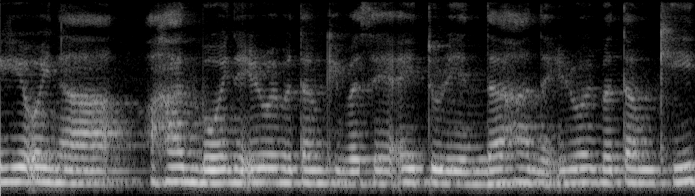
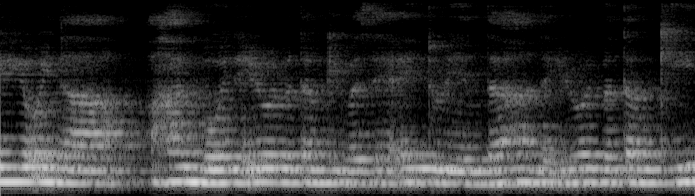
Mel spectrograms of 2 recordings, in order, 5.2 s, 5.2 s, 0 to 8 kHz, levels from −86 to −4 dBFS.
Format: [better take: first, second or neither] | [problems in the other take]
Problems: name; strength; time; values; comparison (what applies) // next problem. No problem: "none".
first | room echo; dies away in 0.8 s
